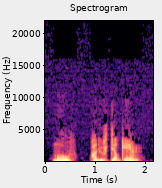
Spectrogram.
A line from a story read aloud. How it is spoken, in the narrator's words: The woman in red leather behind her growled under her breath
